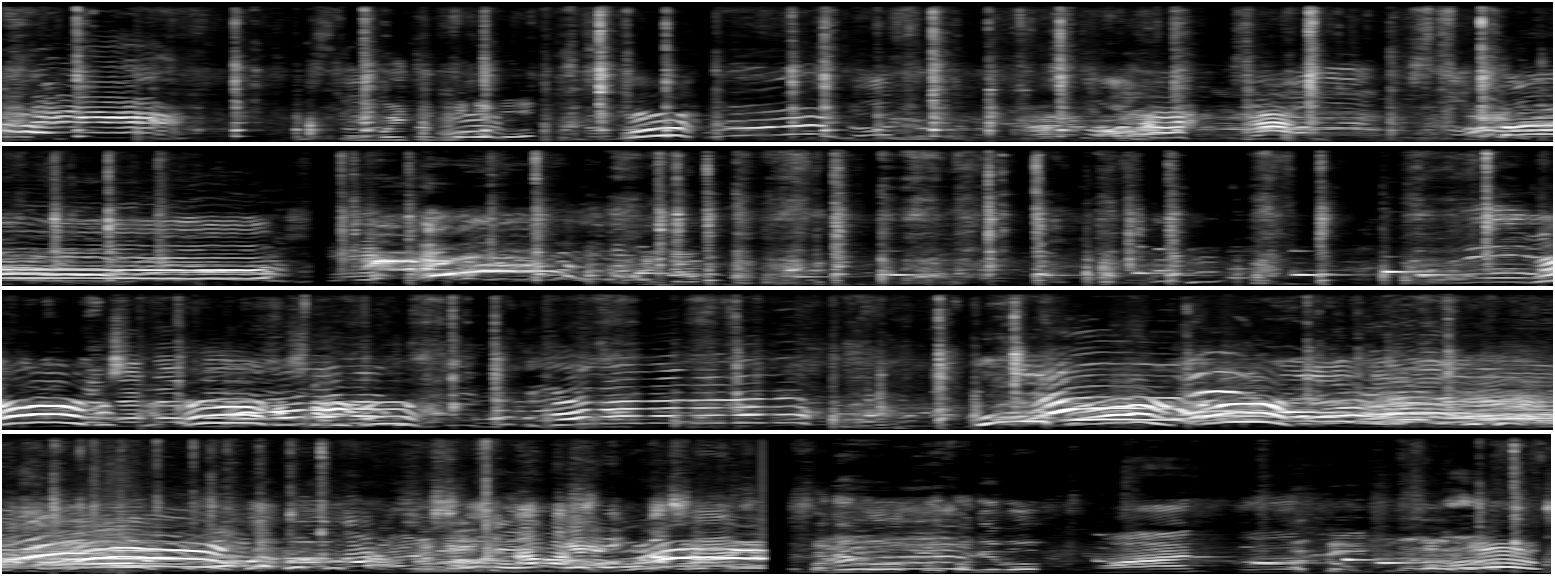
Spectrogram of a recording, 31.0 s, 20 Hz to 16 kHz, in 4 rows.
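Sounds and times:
people shouting excitedly: 0.0s - 1.0s, 1.9s - 11.1s, 15.0s - 28.3s.

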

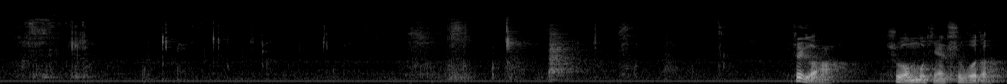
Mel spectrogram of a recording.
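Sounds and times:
wet chewing mouth clicks: 0.2s - 5.3s, 7.1s - 7.6s.

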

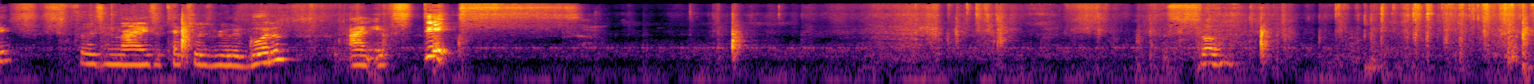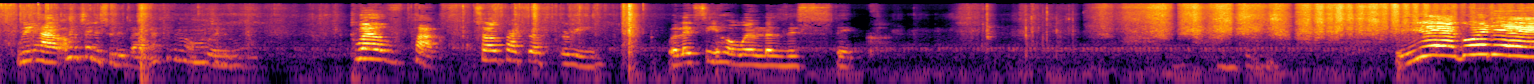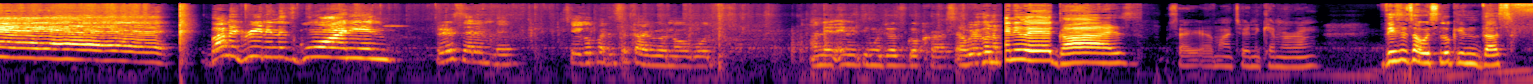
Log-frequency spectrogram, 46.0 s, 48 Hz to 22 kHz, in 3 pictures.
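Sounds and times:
paper rustling: 8.8s - 21.8s, 24.8s - 29.3s
hand rubbing paper on board: 26.2s - 29.7s.

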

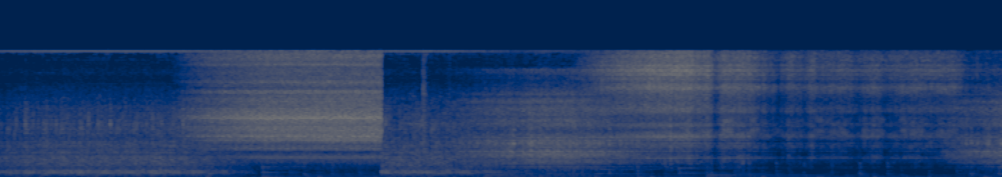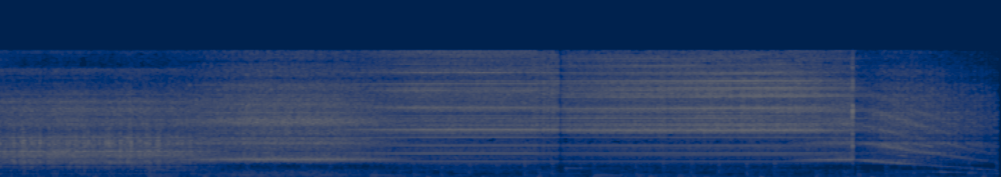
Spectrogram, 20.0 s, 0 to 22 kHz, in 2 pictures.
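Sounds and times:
lathe tool turning brass: 0.0s - 20.0s
slitting saw cutting metal: 0.0s - 20.0s
soft background music: 0.0s - 20.0s.

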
